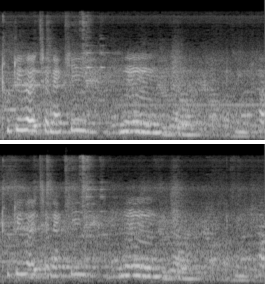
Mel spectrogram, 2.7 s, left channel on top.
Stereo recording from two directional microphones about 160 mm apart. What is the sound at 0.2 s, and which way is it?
Speech, 25° left (ahead or behind).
